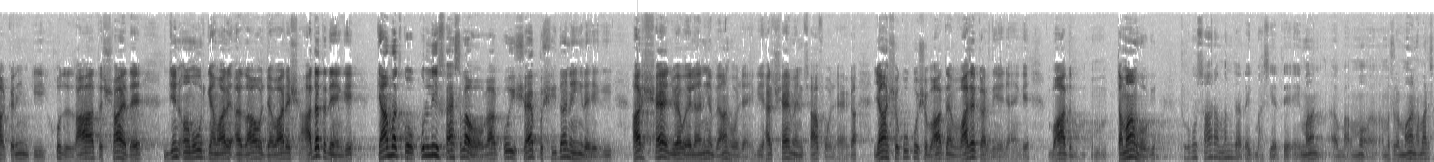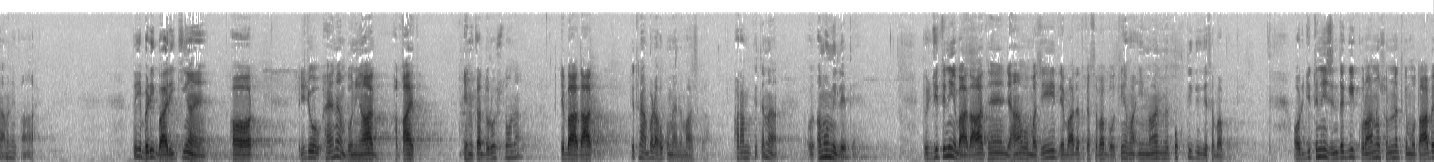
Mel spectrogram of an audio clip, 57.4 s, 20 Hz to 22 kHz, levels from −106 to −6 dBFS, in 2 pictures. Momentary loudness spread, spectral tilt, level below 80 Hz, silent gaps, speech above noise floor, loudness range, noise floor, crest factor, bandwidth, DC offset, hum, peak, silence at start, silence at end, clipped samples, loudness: 19 LU; -5 dB/octave; -60 dBFS; none; 35 dB; 13 LU; -59 dBFS; 24 dB; 15.5 kHz; under 0.1%; none; 0 dBFS; 0 s; 0 s; under 0.1%; -23 LUFS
